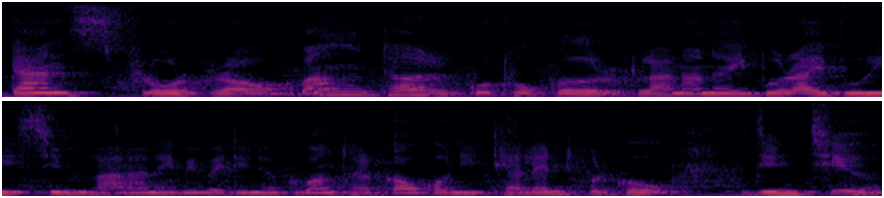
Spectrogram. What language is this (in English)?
Bodo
